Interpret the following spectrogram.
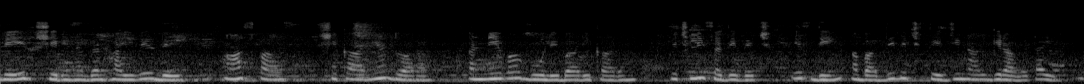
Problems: none marked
